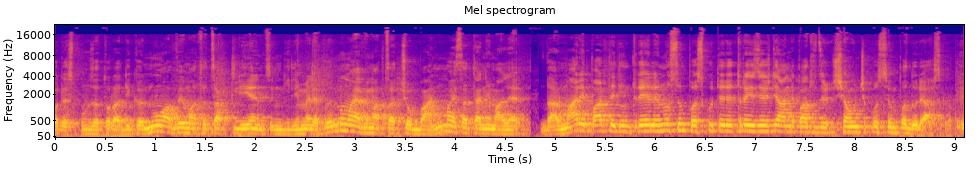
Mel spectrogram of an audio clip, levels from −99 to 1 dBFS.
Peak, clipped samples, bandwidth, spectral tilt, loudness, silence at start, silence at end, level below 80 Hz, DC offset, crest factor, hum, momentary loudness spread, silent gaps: 0 dBFS; under 0.1%; 19.5 kHz; -6.5 dB/octave; -11 LUFS; 0 s; 0 s; -34 dBFS; under 0.1%; 10 dB; none; 3 LU; none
